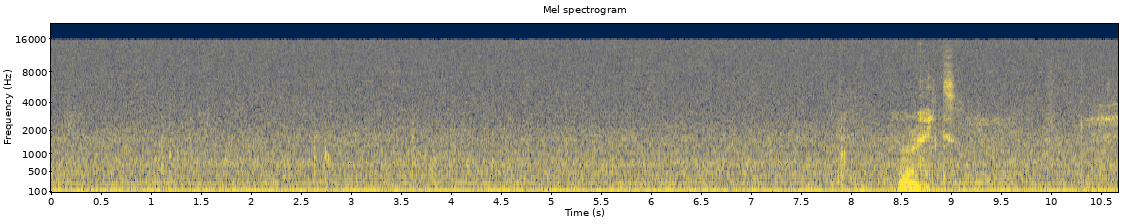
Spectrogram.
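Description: Steady microphone hiss with a low hum underneath; a short, soft voice sound such as a breath comes about eight and a half seconds in.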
